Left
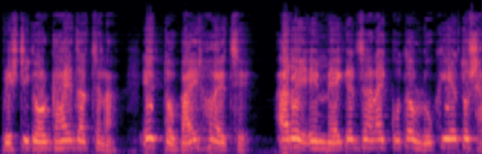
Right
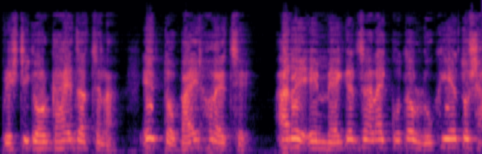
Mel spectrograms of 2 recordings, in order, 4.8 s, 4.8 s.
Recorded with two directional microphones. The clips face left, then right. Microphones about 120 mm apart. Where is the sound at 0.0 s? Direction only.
15° left (ahead or behind).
